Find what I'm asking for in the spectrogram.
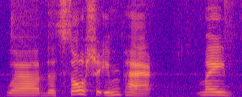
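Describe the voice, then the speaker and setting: A woman's voice: mid-range voice, takes it slowly. A woman interviewing a guest, putting short, direct questions to him. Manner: brief prompting questions.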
